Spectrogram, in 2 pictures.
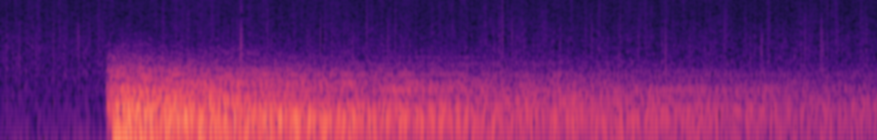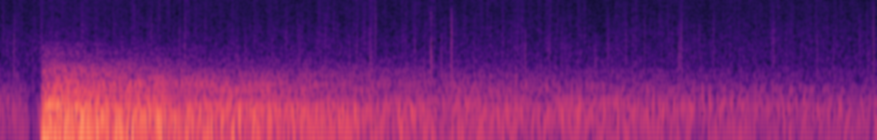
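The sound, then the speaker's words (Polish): Two heavy cannon shots about four seconds apart, each a sudden loud boom followed by a long rolling rumble that slowly fades. No voices are heard. “Armat ognia.”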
